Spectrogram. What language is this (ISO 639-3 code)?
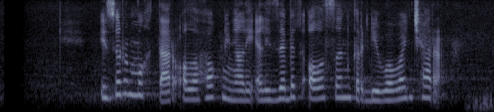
sun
